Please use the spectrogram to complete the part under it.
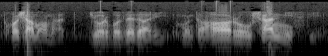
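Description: A man's voice: on the low side, expressive, husky, no echo, highs cut off. A man voicing a stern, proud middle-aged landowner who speaks with scorn and lectures. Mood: lecturing.

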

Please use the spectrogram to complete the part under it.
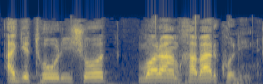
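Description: A man's voice: a little high, a bit bright, dry recording, pitched above the performer's own voice, lightly acted. A man voicing a worried middle-aged villager who presses others with anxious questions.

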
